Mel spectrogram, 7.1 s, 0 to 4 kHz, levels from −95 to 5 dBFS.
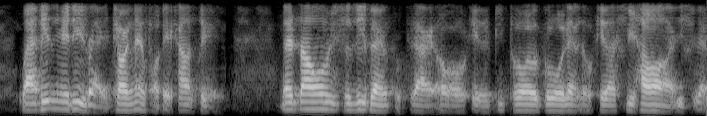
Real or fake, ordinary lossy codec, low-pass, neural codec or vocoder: fake; none; 3.6 kHz; codec, 16 kHz, 1 kbps, FreqCodec, larger model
